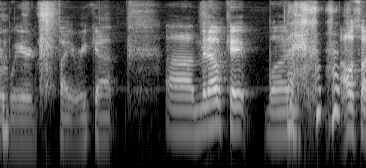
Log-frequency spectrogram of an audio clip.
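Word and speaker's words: Kape: Minel Cape won. Also, I think his name is pronounced Cop, but I refuse because fuck pigs.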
